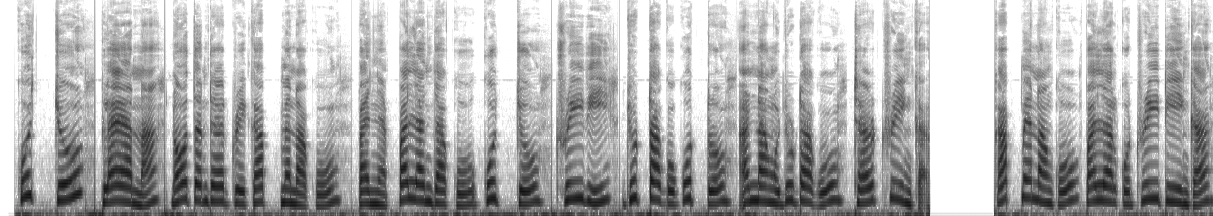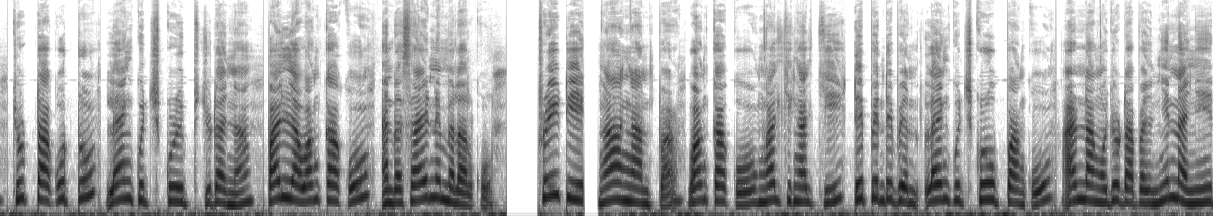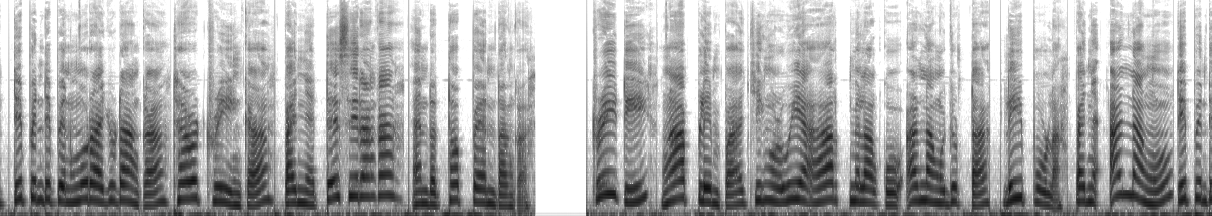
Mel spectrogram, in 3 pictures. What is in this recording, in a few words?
Pintupi Luritja; One Overarching Treaty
